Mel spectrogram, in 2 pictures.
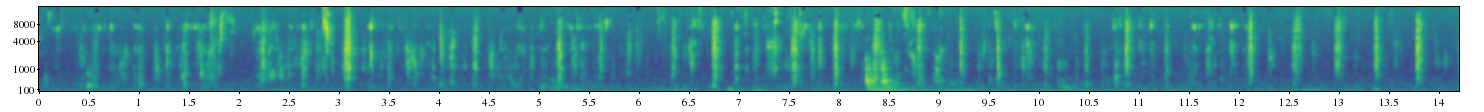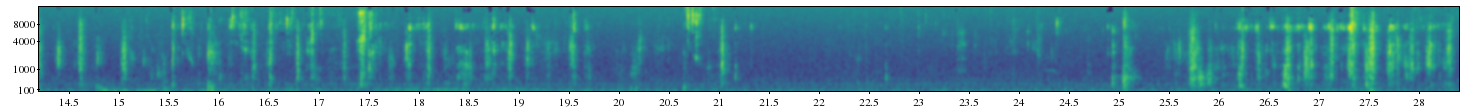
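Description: Close-miked eating sounds of mantis shrimp: biting and chewing with sharp crunches and crackles, easing off for a few seconds about three quarters of the way through, then picking up again near the end.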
